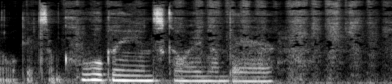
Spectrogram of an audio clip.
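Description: A paintbrush dabs and strokes softly on canvas.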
